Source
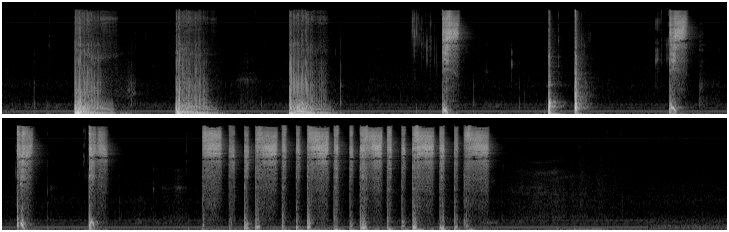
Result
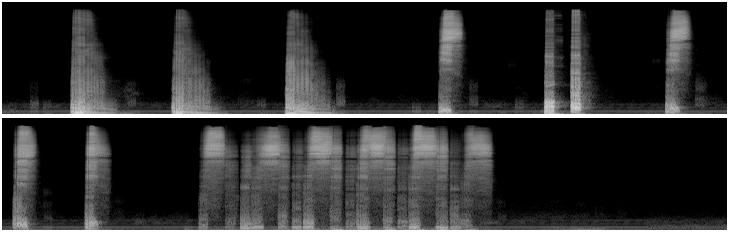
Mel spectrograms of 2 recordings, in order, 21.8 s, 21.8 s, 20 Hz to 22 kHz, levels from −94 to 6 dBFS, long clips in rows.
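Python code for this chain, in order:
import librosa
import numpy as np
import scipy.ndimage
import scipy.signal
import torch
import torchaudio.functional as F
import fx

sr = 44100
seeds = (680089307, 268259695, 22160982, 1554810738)

y = fx.spec_dilate(x, sr, span_ms=120)
y = fx.env_lowpass(y, sr, base_hz=430.0, full_db=-13.5)
y = F.gain(torch.from_numpy(y), -1.0).numpy()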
